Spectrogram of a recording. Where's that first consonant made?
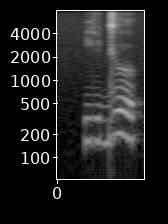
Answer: palate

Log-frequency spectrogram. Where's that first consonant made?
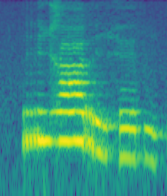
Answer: tongue tip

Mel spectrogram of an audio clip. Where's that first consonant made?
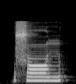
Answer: tongue tip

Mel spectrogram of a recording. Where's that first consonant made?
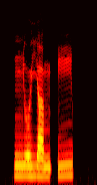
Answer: palate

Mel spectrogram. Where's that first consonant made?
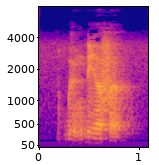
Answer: lips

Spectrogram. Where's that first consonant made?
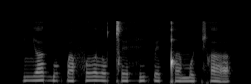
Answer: palate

